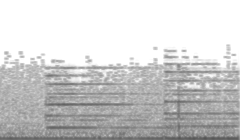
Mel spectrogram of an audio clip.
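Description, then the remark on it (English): A church bell tolls, its first stroke ringing out with long, humming overtones before a second stroke lands, all over a steady low rumble with no voices. “he remembered on a sudden that he had been warned of a visitation when the bell tolled one.”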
